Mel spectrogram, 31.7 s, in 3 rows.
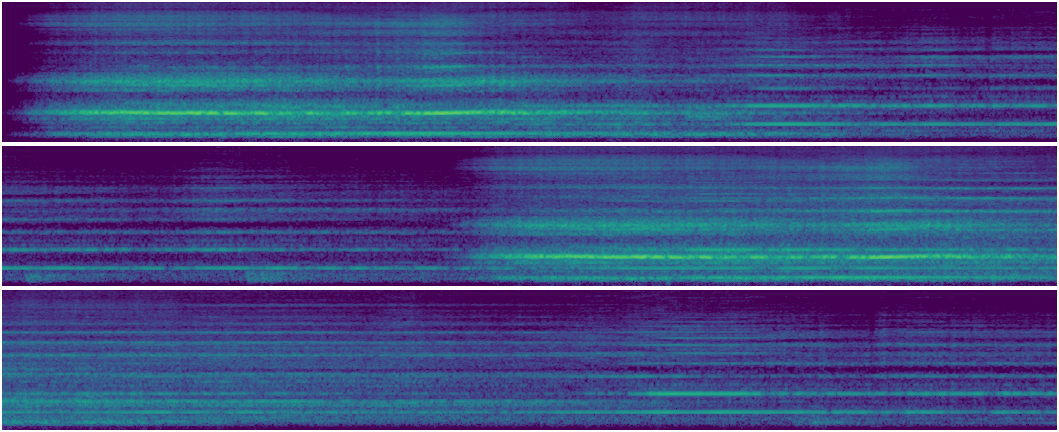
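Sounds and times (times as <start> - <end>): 
noise: 0.2 - 31.6.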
